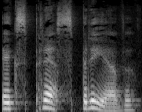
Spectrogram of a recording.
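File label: "expressbrev", Swedish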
